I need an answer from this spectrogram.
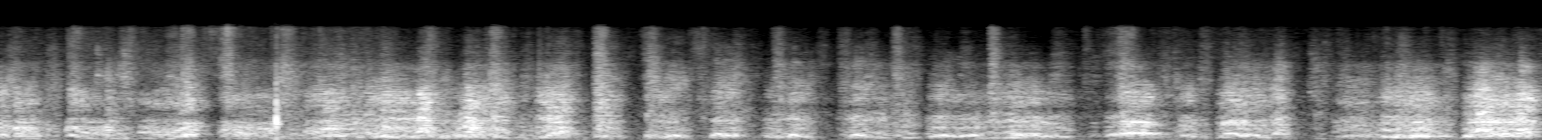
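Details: Several Jagdterrier puppies keep up a steady run of short, raspy growls and yelps, with sharp clicks and scuffling between the noisy bursts.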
